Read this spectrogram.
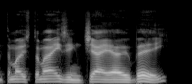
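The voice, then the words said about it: Australian accent impression. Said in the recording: “That was an Australian accent, by the way ... It was perfect. It was perfect.”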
